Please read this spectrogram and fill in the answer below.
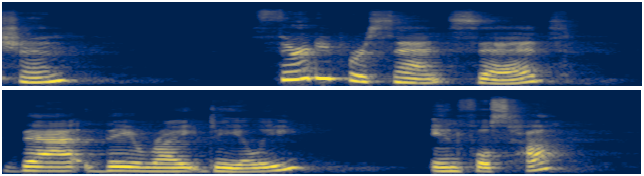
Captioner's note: speaking Arabic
